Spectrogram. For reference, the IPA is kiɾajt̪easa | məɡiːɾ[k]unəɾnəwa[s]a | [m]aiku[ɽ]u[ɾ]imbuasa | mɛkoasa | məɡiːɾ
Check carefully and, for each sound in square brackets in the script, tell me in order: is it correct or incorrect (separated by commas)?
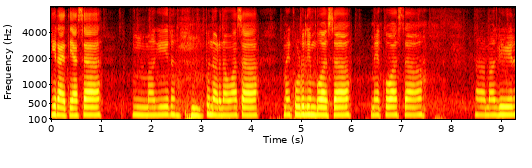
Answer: incorrect, correct, correct, correct, incorrect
